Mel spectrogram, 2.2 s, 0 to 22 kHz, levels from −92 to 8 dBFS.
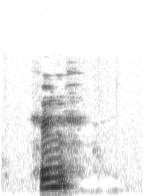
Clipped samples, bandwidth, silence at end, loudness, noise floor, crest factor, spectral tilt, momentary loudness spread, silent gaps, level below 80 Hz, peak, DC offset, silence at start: under 0.1%; 5.2 kHz; 1 s; -16 LUFS; -70 dBFS; 18 dB; -9.5 dB/octave; 26 LU; none; -66 dBFS; -2 dBFS; under 0.1%; 0.55 s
